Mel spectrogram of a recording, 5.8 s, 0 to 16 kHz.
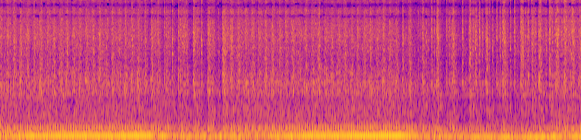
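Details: Chevy Nova with a temporary V8 on its first start; deep, steady V8 burble through open headers holding an even idle with no misses or knocks, running normally.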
